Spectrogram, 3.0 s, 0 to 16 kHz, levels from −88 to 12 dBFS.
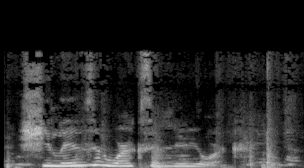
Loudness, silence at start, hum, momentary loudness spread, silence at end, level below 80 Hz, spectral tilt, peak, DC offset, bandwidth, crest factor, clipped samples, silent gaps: -13 LUFS; 0.05 s; none; 15 LU; 0.1 s; -46 dBFS; -5 dB/octave; -2 dBFS; under 0.1%; 11.5 kHz; 12 dB; under 0.1%; none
